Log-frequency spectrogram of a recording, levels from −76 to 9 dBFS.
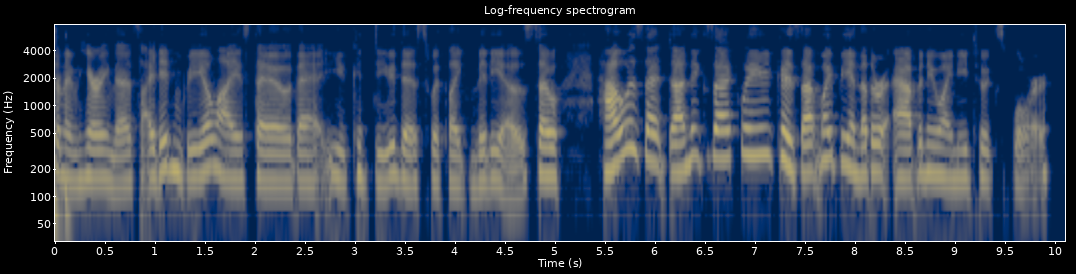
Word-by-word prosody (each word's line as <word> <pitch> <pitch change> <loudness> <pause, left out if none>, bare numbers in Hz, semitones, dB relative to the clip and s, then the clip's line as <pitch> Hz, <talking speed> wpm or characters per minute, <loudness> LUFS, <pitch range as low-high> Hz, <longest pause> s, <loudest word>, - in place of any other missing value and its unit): when 185 -3 0
I'm 150 -2 -4
hearing 160 -1 0
this. 140 +2 -3
I 160 - 0
didn't 195 -1 0
realize, 165 -3 -1
though, 145 -2 0
that 145 0 -4
you 160 -4 -5
could 175 -2 -8
do 150 +4 -3
this 145 -5 -3
with, 155 -1 -6
like, 140 -2 -3
videos. 150 +4 -3
So 170 -2 +3 0.3
how 210 +9 +6
is 335 -3 0
that 240 -5 +2
done 190 +5 +4
exactly? 275 +2 +1
'Cause 250 -7 +4
that 185 +2 +4
might 255 0 0
be 230 - 0
another 185 -1 0
avenue 175 +3 0
I 165 -2 -2
need 160 -1 -7
to 170 - -5
explore. 155 - -8
170 Hz, 190 wpm, -23 LUFS, 155-210 Hz, 0.3 s, how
